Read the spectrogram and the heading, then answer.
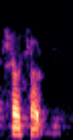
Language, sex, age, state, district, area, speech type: Dogri, male, 18-30, Jammu and Kashmir, Udhampur, rural, conversation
